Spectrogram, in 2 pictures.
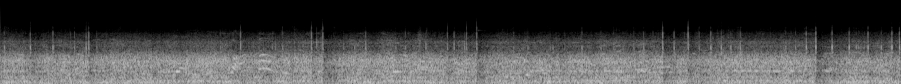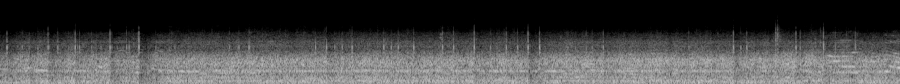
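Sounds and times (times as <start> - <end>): bus engine and road noise: 0.0 - 18.0
light rattling clicks: 2.4 - 10.6, 11.3 - 15.2.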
